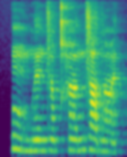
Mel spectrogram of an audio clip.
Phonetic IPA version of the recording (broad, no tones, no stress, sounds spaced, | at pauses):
õ m b ɛ̃ n z ɐ̃ qʰ ẽ ʊ̯ n z ɐ dˤ ɛ̃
